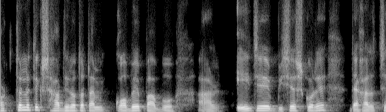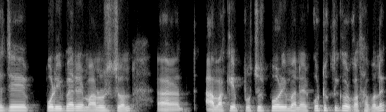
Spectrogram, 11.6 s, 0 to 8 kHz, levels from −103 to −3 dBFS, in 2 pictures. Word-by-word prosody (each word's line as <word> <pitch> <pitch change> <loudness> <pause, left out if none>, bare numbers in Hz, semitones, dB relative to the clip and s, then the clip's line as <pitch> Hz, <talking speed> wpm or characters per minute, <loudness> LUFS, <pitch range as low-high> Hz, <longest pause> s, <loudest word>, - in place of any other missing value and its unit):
অর্থনৈতিক 170 +7 +1
স্বাধীনতাটা 130 -1 +1
আমি 120 0 -3 0.2
কবে 120 +3 +4
পাবো? 100 -5 0 0.6
আর 105 +1 -3 0.5
এইযে 140 +4 +2 0.3
বিশেষ 135 +7 +1
করে 135 +3 +2 0.5
দেখা 105 +3 +2
যাচ্ছে 110 +2 -6 0.2
যে 130 - +5 0.5
পরিবারের 135 +1 +4
মানুষজন 115 -1 0 0.6
আদ 95 0 0 0.4
আমাকে 115 +3 +2 0.2
প্রচুর 120 +1 -3 0.2
পরিমাণের 130 -5 +3
কটুক্তিকর 150 -1 0
কথা 115 0 -4
বলে 110 +6 0
130 Hz, 110 wpm, -23 LUFS, 115-135 Hz, 0.6 s, যে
